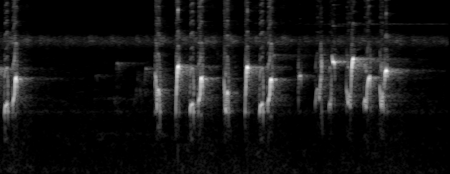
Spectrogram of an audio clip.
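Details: Clear double-style song of a decoy stripe-throated bulbul played to young birds and wild birds: an opening note, a pause, then a long tumbling string of chirpy, warbled whistles.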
